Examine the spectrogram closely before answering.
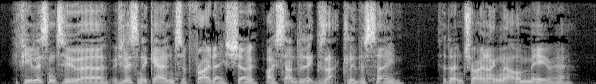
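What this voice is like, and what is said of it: Rough, hoarse voice. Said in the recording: “My voice is a little bit rope today”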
